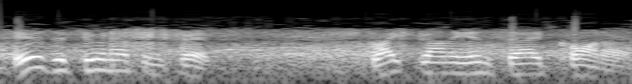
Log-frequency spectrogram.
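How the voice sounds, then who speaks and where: A man's voice: high-pitched, lively intonation, moderate pace, narrow, tinny audio. A man calling baseball play-by-play in 1960s radio style, switching between clipped calls and conversational asides. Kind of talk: 1960s radio sports commentary. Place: outdoor ballpark broadcast booth. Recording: noisy, thin old AM radio broadcast.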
